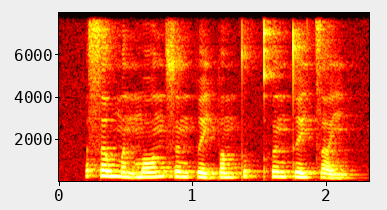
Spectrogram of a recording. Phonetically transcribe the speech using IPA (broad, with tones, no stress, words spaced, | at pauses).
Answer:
sɐ˥wmɐ˨˩nmɔː˨˥nsɵ˨n pe˨˩jpɐ˨mt̪ʊ˥k̚ pʰɵ˧nt̪e˨˧jt͡sɐ˨˩j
